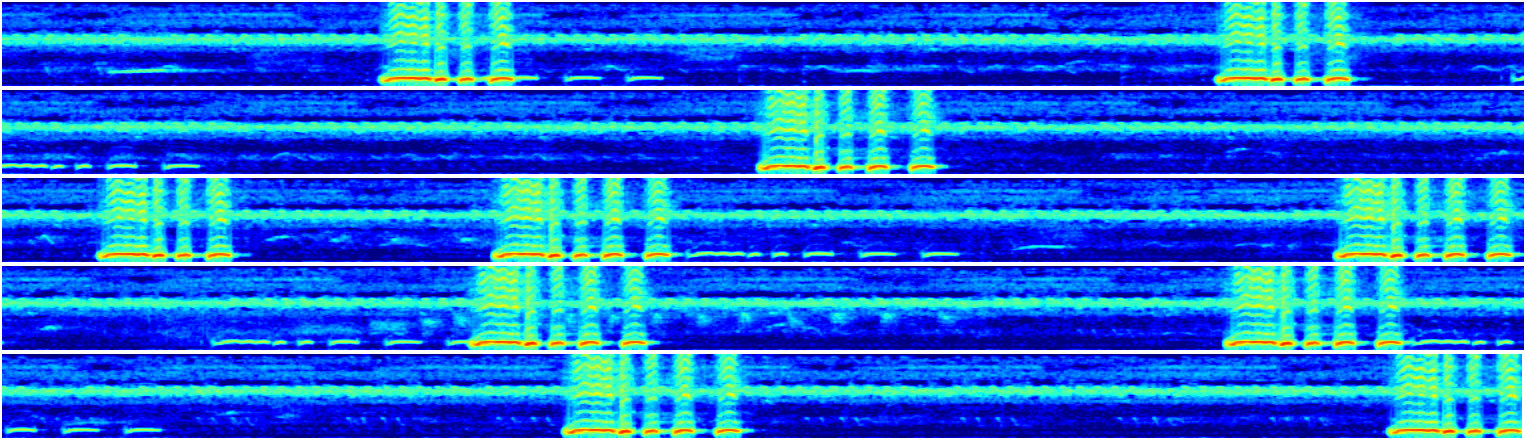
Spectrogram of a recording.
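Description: Zebra dove (perkutut) cooing: a loud cooing phrase about every three seconds, several of them followed by a softer run of short coos.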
